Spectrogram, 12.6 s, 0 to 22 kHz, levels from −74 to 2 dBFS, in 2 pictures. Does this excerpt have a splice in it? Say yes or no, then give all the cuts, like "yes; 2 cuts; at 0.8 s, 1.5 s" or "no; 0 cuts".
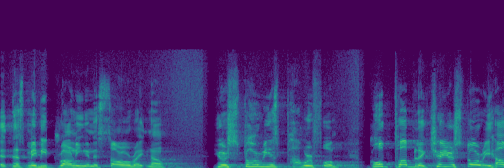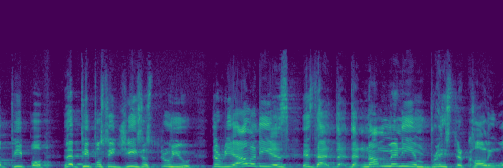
no; 0 cuts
